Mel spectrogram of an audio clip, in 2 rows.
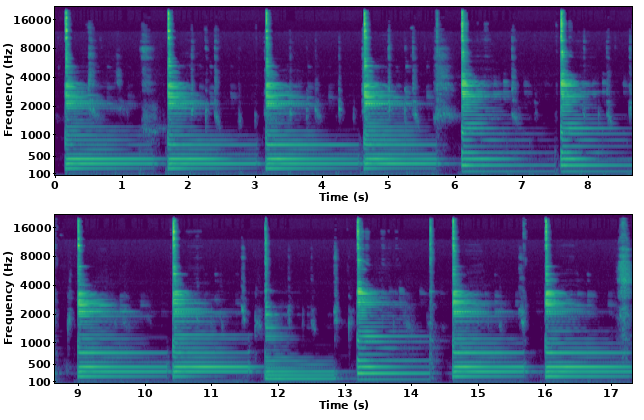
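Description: Electric guitar with delay strums ring out on open strings about every 1.7 seconds in a 12-bar blues, each chord decaying into a soft delayed echo, changing chords partway through.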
